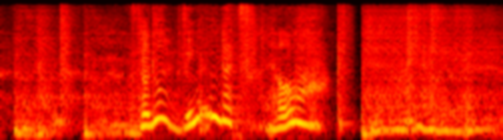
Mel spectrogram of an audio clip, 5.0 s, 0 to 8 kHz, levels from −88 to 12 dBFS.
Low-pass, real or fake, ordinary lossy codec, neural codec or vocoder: 7.2 kHz; fake; none; codec, 16 kHz, 1 kbps, FunCodec, trained on LibriTTS, 50 frames a second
